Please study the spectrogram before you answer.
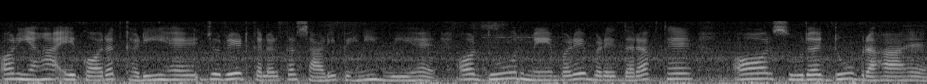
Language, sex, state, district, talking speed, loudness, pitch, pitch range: Hindi, female, Maharashtra, Solapur, 170 wpm, -27 LUFS, 220 Hz, 195-240 Hz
